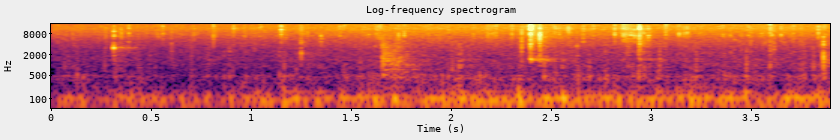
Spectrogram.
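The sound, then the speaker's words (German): A wood fire crackles steadily over a low, constant rumble, with scattered sharp pops and snaps breaking through at irregular moments. No voices are present. “Das Knistern und Knacken?”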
